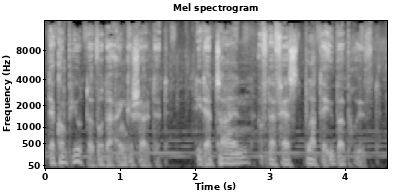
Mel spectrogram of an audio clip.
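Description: Very deep male thriller narrator. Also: lively intonation, moderate pace, over music. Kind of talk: scripted thriller audio drama narration.

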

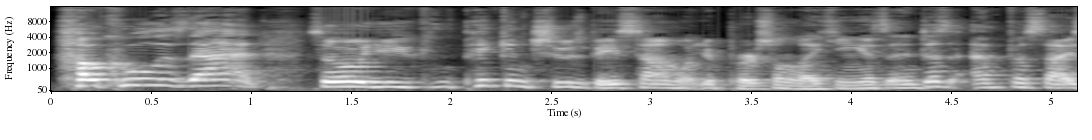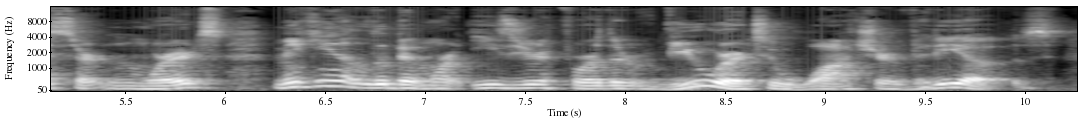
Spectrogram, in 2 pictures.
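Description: A man's voice: fairly high pitch, lively intonation, moderate pace, gravelly, few pauses, darkish tone. A young adult man giving a casual, upbeat, conversational screen-share tutorial. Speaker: host of a software tutorial channel. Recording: roomy, echoey indoor sound.

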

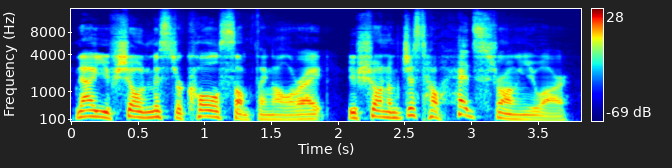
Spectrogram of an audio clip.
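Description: A man's voice: mid-range voice, animated, brisk, dry recording, clean studio sound, natural voice. A man voicing a stern, sensible female diesel engine in a storybook, with a firm, scolding manner.

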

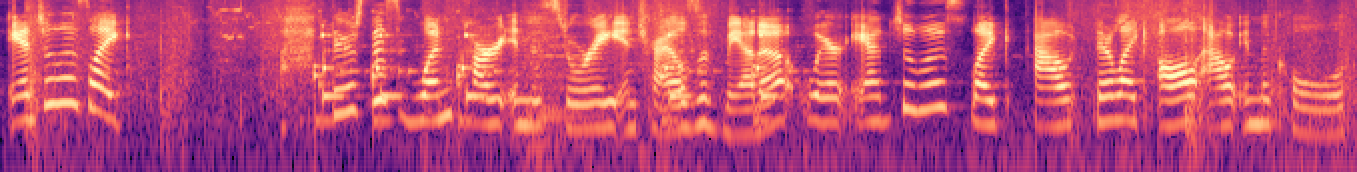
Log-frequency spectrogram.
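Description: A woman's voice: high-pitched, background noise. A young woman chatting casually and informally on a game livestream, with a bubbly manner, close on the mic. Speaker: game streamer and voice actress. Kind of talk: casual livestream chat over gameplay. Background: game music.

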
